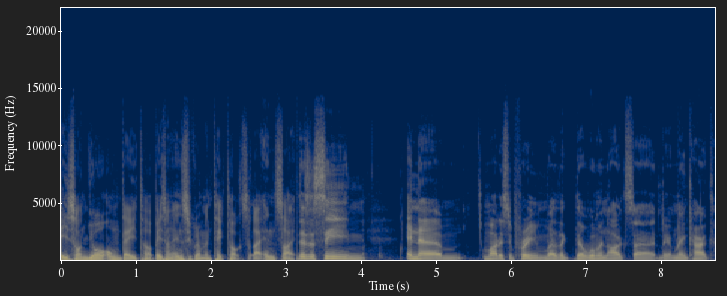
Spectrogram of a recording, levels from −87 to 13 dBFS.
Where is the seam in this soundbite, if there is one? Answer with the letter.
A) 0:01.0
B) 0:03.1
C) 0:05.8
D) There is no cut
B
